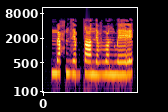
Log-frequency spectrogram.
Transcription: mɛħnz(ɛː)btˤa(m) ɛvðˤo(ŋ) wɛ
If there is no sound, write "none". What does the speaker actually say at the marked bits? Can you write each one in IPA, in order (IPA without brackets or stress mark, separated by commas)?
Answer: ɛ, n, n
